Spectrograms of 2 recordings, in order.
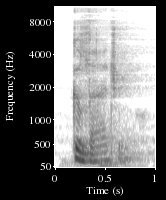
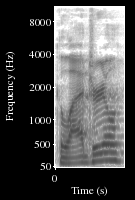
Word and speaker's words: Galadriel: Galadriel? Yeah, that is how it's pronounced in the movies.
